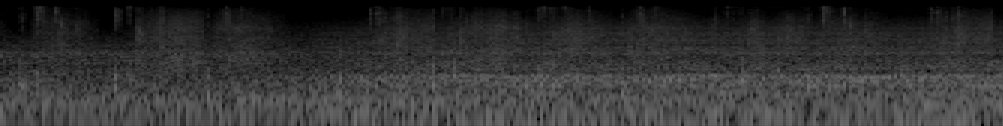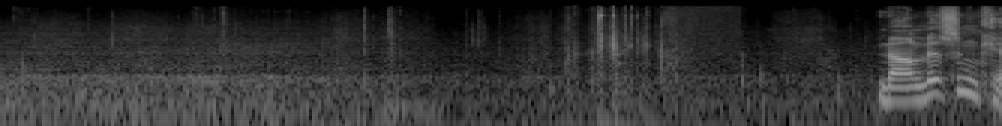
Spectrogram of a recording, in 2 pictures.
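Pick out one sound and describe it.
Footsteps thud steadily on hard floors and stairs.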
